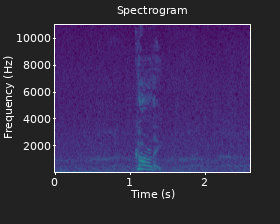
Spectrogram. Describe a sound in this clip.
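A man speaks in a tense, urgent voice.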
